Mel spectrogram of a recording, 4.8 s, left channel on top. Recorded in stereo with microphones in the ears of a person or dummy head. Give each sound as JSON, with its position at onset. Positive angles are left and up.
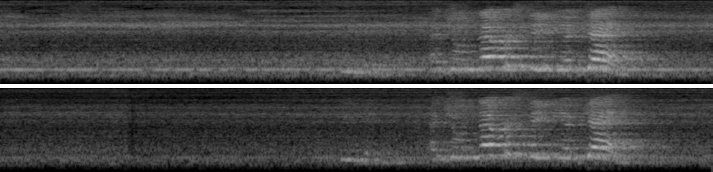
{"t": 2.3, "sound": "a shout", "side_deg": -20, "distance_m": 3.0}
